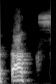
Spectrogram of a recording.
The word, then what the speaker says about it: कक्ष: इसको हम लोग क्या पढ़ते हैं? अक्ष पढ़ते लेकिन अक्ष नहीं पढ़ा जाएगा। व्याकरण शुद्धशुद्ध हमें पढ़ने उच्चारण करना सिखाता है। इसको क्या पढ़ा जाएगा? कक्ष क्या पढ़ा जाएगा? उसको इसको कक्ष।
